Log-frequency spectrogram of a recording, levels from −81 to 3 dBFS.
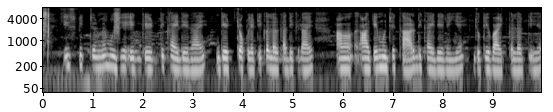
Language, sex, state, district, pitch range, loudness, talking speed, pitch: Hindi, female, Uttar Pradesh, Budaun, 160-180 Hz, -20 LUFS, 185 wpm, 165 Hz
